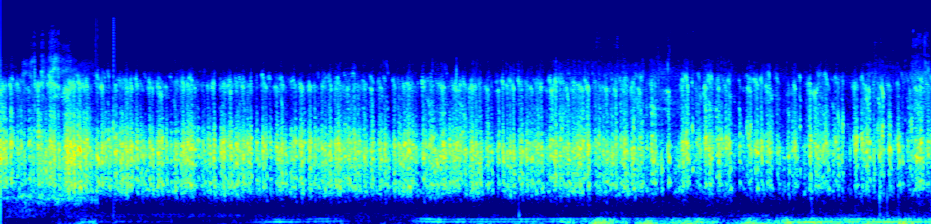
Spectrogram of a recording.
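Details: Wood frogs in a spring breeding chorus fill a shallow garden pond after migrating down the hill. Countless overlapping croaks merge into an unbroken, buzzing wall of sound, with intermittent low rumbling from movement nearby.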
